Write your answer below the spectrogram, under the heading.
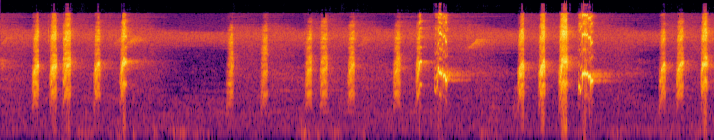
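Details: A sooty-headed bulbul in full voice, sung to provoke rival bulbuls to reply: bursts of rapid sharp chirps, some ending in a short falling whistled slur, about forty notes a minute with uneven spacing.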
